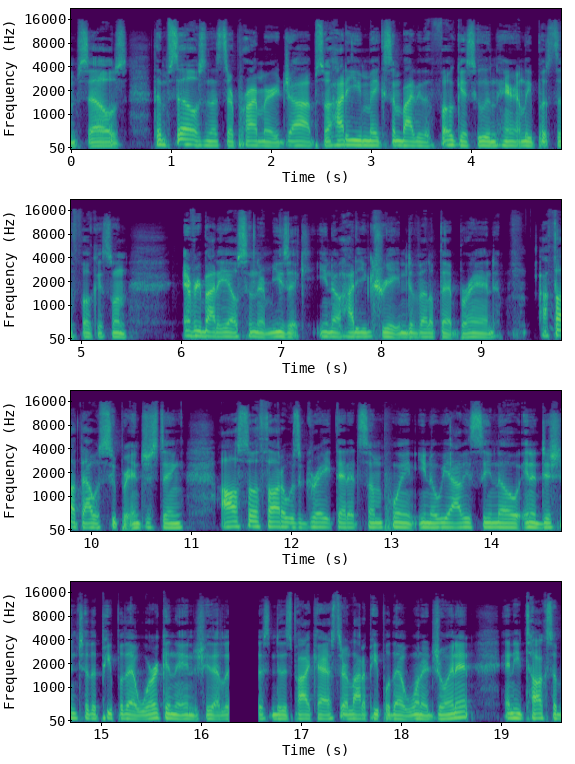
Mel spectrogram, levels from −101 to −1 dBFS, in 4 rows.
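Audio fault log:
16.27–16.58 s playback stall: The player most likely ran short of buffered data or had its output thread held up, so nothing reached the output for about 0.31 s. Right after "in the industry that" the speech breaks off mid-flow into silence, then resumes.
16.58–17.80 s time-compressed catch-up: Having fallen behind during the stall, the player works off its backlog by removing short slices of audio and cross-fading across each cut, running at 1.25 times normal speed. The speech after the gap sounds rushed but keeps its normal pitch, before settling back to normal pace around "that want to join".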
